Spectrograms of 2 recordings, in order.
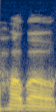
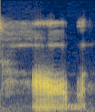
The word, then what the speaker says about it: Hobbe: He's not a hobo, he is Hobbe. Hobbe.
